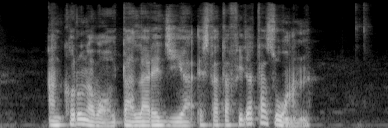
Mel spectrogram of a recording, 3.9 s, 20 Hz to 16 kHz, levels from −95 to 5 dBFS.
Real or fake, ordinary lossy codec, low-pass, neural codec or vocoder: fake; AAC, 96 kbps; 14.4 kHz; codec, 44.1 kHz, 7.8 kbps, DAC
